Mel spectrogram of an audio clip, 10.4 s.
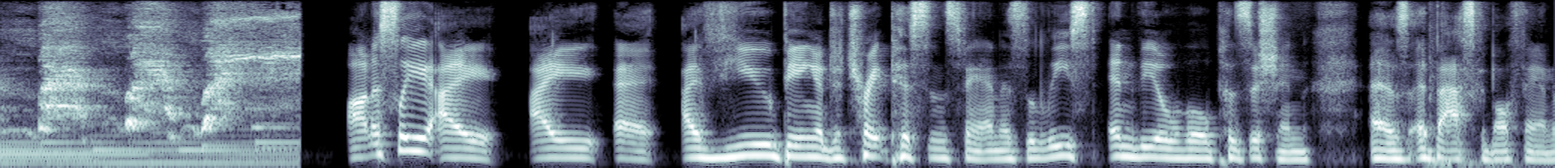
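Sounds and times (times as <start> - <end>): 
person screaming: 0.0 - 2.0
speech: 2.4 - 10.3.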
